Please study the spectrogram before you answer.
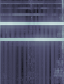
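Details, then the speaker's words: Kent Grand RO water purifier: continuous high-pitched electronic tone holding unbroken while the reset button is held down; filter-change alarm still sounding before it stops. "जब तक यह B बंद ना हो जाए B बंद होगी कुछ टाइम लेगा और उसके बाद जो लाइट है यह भी हमारी ग्रीन होने लग जाएगी"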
